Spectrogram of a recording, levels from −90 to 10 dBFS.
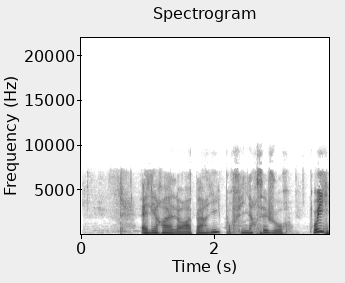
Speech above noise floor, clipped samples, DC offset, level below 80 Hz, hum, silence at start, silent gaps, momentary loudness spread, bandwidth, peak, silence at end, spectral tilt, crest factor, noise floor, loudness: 32 dB; under 0.1%; under 0.1%; -46 dBFS; none; 0.6 s; none; 19 LU; 9.6 kHz; -2 dBFS; 0 s; -5.5 dB/octave; 20 dB; -54 dBFS; -22 LUFS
